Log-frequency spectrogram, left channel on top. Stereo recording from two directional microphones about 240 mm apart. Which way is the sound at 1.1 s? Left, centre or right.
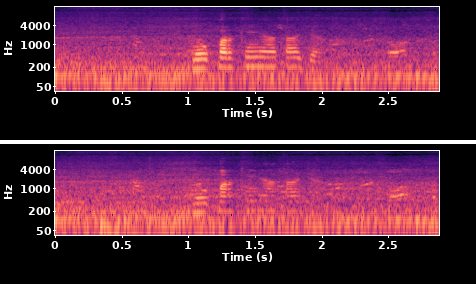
Left.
